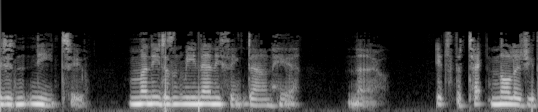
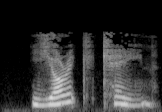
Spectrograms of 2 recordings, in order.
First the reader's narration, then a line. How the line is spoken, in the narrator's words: I murmured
